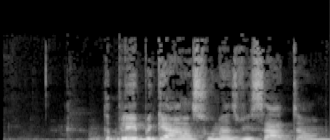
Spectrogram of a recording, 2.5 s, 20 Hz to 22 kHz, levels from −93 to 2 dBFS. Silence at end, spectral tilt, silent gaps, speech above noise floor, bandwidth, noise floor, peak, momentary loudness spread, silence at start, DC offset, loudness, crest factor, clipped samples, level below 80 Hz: 0 s; -5 dB/octave; none; 27 dB; 16.5 kHz; -47 dBFS; -4 dBFS; 6 LU; 0.45 s; under 0.1%; -19 LUFS; 16 dB; under 0.1%; -50 dBFS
